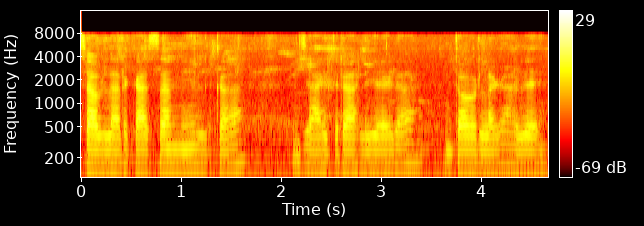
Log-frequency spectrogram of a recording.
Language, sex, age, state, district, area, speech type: Maithili, male, 45-60, Bihar, Purnia, rural, spontaneous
